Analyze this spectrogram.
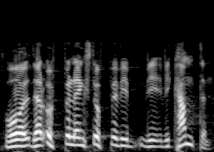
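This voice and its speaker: A man preaching a sermon in an earnest way, slowing down to stress key phrases and rising when he quotes scripture. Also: sits high. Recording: dull lo-fi recording.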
